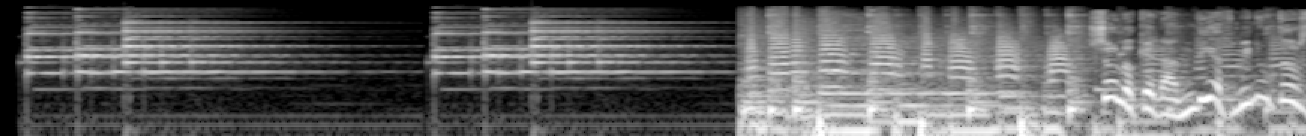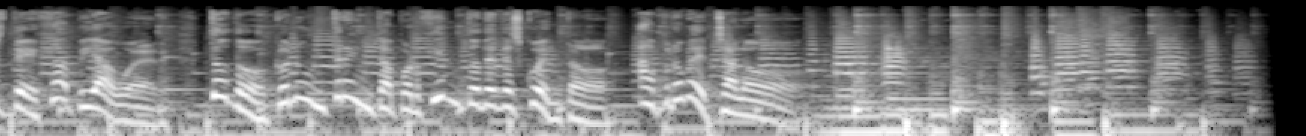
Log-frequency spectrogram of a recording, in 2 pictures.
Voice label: HAPPY HOUR 20 MINUTOS ESPANOL; HUMANA; ANDALUCIA-MADRID; HAPPY HOUR SEMANA SANTA

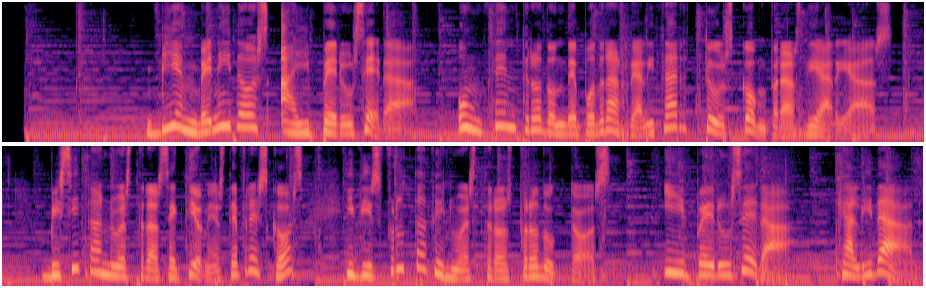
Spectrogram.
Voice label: APERTURA FEMENINA; APERTURA VILLAVERDE

